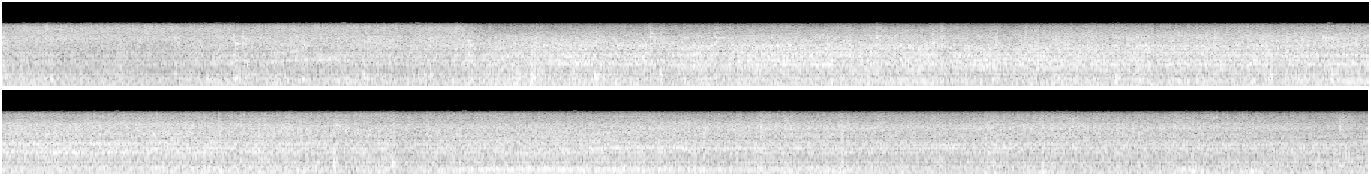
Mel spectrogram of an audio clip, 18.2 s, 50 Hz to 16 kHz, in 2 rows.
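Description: Steam-hauled train of C58 363 and 12-series passenger coaches pulling away from a standstill, its coaches rolling past on the rails with a steady, even noise and a low hum.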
